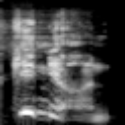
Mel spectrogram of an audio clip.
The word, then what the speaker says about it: Kenyon: Kenyon. You're saying his fucking name wrong. It's Kenyon. That's Kenyon.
